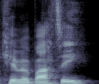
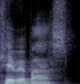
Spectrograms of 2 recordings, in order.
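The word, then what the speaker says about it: Kiribati: I absolutely love the fact that their ti in their words is pronounced as an S. So it looks like kiraabati but it's pronounced kirabas.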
